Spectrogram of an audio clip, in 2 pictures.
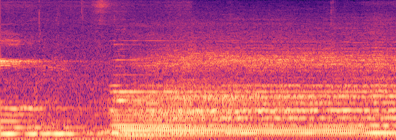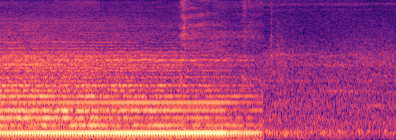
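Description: A crowd sings together outdoors.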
